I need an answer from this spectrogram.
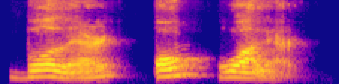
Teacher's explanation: replacing the T in the bottle or water with a glottal stop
